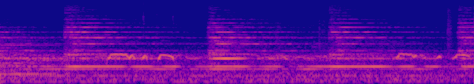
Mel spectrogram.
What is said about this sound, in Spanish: Las campanas de la Catedral de Guadalajara no se parecen a las de Sonora.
